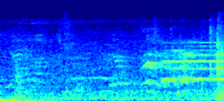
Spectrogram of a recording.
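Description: A rooster crowing faintly, one held call beginning about one and a half seconds in, over quiet outdoor ambience.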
